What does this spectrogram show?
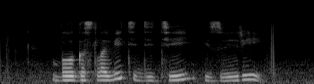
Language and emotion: Russian, neutral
